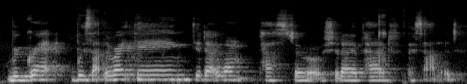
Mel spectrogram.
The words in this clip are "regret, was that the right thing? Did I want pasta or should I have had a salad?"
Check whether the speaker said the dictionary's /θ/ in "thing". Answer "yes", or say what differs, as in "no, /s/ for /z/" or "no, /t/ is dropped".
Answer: yes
